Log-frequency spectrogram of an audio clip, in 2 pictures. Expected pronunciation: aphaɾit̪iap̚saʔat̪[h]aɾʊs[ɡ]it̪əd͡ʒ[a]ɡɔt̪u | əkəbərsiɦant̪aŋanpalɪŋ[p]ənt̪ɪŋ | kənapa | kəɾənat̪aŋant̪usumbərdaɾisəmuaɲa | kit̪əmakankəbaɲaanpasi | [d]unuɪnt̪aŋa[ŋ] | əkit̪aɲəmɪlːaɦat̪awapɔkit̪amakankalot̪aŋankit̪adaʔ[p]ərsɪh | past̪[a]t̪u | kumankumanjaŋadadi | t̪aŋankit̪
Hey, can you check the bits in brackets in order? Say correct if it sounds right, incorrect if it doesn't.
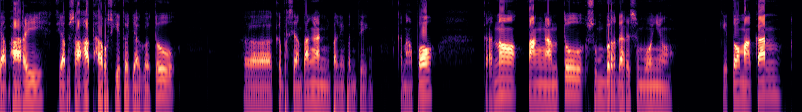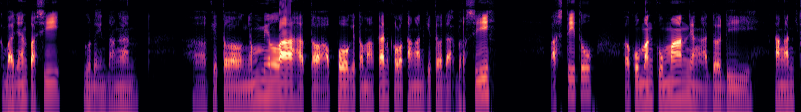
correct, incorrect: k, correct, correct, incorrect: ɡ, incorrect: n, incorrect: b, incorrect: i

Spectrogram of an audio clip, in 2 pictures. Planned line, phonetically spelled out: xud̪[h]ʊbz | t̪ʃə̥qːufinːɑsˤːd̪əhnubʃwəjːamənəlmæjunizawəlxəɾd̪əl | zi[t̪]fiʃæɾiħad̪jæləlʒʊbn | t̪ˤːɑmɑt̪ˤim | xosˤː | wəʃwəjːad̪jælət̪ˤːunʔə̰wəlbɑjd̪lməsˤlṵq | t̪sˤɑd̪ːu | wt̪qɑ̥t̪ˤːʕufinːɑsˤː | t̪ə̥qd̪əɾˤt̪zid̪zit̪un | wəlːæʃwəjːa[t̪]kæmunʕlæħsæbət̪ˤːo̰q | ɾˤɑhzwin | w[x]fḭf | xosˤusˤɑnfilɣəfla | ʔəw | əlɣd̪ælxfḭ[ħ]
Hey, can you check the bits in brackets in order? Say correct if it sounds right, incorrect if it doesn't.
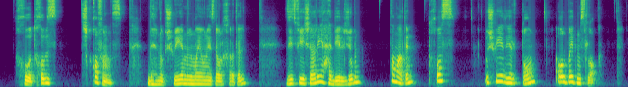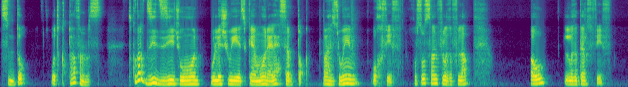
incorrect: x, incorrect: d̪, correct, correct, incorrect: f

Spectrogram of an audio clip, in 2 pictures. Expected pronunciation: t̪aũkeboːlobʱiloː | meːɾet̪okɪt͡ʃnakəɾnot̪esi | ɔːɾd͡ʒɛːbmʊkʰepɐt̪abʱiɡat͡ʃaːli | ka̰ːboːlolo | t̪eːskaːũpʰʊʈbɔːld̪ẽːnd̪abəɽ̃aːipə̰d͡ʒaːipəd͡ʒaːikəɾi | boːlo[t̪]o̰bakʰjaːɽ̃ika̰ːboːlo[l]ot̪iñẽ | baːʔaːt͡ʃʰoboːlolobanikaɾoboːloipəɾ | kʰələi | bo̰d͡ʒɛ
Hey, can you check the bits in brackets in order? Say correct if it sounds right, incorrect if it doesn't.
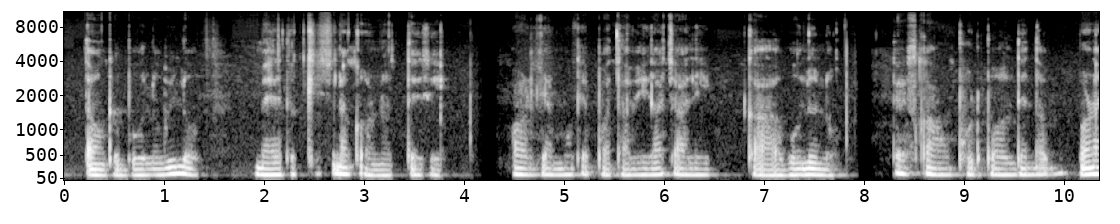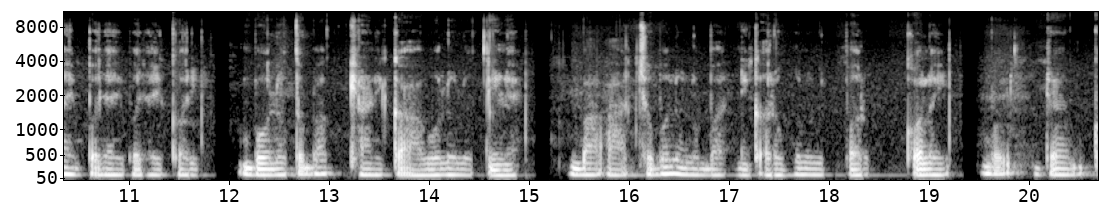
correct, correct

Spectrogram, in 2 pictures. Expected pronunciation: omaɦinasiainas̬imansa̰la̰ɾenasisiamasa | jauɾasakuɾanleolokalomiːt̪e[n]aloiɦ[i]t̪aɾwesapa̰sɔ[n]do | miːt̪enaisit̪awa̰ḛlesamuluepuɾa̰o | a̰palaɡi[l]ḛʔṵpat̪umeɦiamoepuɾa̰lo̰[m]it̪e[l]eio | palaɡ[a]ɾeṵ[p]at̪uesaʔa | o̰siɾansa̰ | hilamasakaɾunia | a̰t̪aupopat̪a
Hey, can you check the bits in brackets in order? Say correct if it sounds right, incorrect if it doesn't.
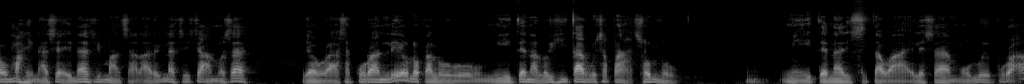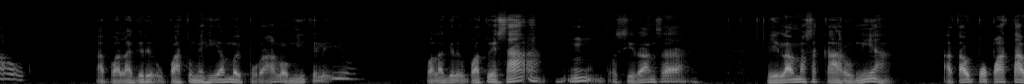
correct, correct, correct, incorrect: ɾ, correct, correct, incorrect: i, correct

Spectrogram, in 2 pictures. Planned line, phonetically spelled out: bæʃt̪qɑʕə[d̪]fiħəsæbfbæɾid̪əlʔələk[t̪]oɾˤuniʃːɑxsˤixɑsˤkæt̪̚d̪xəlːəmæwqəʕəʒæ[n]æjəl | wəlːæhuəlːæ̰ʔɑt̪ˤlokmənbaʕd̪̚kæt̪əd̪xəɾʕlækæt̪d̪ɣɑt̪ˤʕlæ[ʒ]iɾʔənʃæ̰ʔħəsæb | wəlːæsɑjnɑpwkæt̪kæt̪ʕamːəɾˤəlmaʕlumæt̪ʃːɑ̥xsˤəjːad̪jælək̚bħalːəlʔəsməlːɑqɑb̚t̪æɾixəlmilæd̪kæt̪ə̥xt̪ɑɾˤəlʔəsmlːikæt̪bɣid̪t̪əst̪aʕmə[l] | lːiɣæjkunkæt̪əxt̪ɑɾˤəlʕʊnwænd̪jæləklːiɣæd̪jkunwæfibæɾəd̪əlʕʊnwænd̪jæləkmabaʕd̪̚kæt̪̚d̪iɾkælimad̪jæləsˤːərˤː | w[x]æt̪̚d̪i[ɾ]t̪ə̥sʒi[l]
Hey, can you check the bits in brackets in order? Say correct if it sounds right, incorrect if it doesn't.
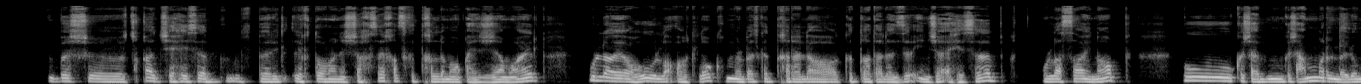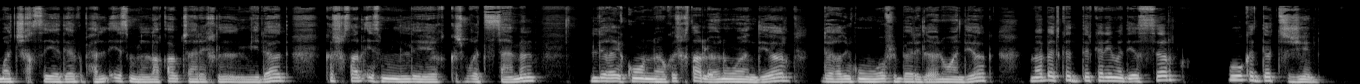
correct, correct, incorrect: m, incorrect: z, correct, incorrect: k, correct, correct

